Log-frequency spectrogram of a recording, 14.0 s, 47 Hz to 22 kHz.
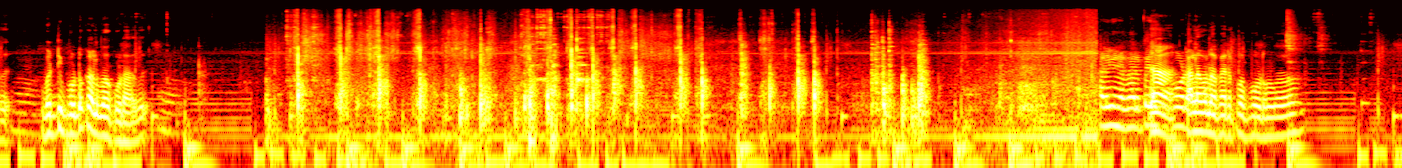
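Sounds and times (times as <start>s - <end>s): knife chopping on wooden board: 2.7s - 9.4s.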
